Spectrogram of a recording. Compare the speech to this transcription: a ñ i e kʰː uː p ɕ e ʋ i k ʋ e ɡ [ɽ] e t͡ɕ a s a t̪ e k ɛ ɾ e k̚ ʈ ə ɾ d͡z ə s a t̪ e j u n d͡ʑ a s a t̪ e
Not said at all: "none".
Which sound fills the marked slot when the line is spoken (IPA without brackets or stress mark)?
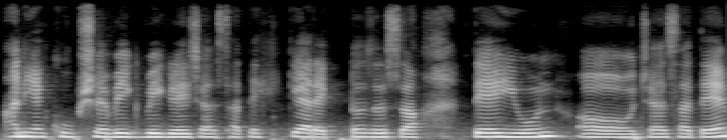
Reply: ɭ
